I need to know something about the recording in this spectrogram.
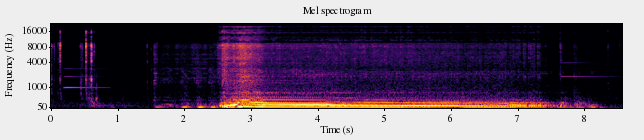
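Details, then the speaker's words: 2016 Mitsubishi Lancer, engine just installed after the car sat 3 years; it cranks, catches, flares, then settles to a loud raw blatty idle drone because the exhaust is not connected to the engine. "The exhaust is not on. The reason it sounds loud because the exhaust does."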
